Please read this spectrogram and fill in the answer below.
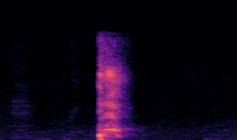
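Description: A single short cough, about a second in.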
